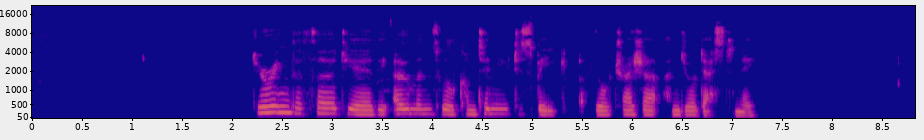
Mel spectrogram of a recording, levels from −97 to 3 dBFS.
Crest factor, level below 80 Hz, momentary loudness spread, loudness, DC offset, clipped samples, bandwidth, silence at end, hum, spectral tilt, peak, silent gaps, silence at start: 18 dB; -90 dBFS; 8 LU; -46 LUFS; under 0.1%; under 0.1%; 12 kHz; 1.6 s; none; -4.5 dB/octave; -30 dBFS; 5.40-5.47 s; 2.2 s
